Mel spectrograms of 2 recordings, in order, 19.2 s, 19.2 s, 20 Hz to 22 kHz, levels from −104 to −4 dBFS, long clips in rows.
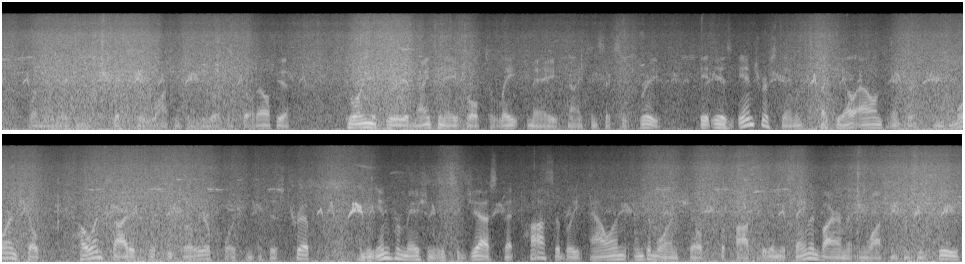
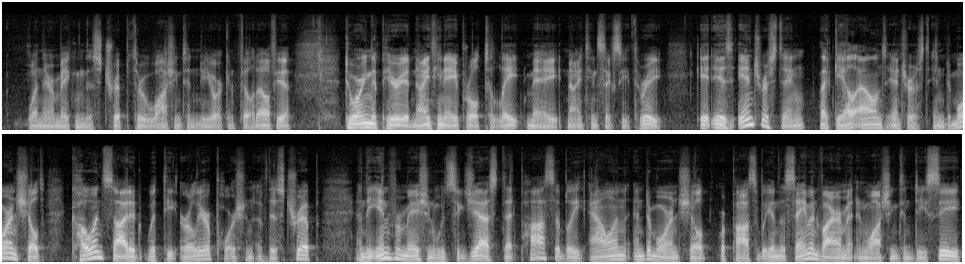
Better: second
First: wind noise on the microphone; heavy; 4 dB above the speech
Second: none

